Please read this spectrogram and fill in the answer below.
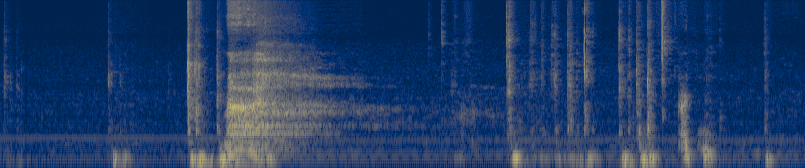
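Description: Typing on a computer keyboard: a few key clicks about one and two seconds in, then an uneven run of clicks from about five to eight seconds in. About two seconds in, a loud rush of noise fades away over a second and a half.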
